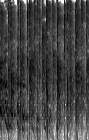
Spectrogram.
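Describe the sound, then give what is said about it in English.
A couple of hosts clap their hands in quick, uneven bursts of sharp claps lasting under two seconds, with brief voiced exclamations mixed in near the start. “Should we clap?”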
